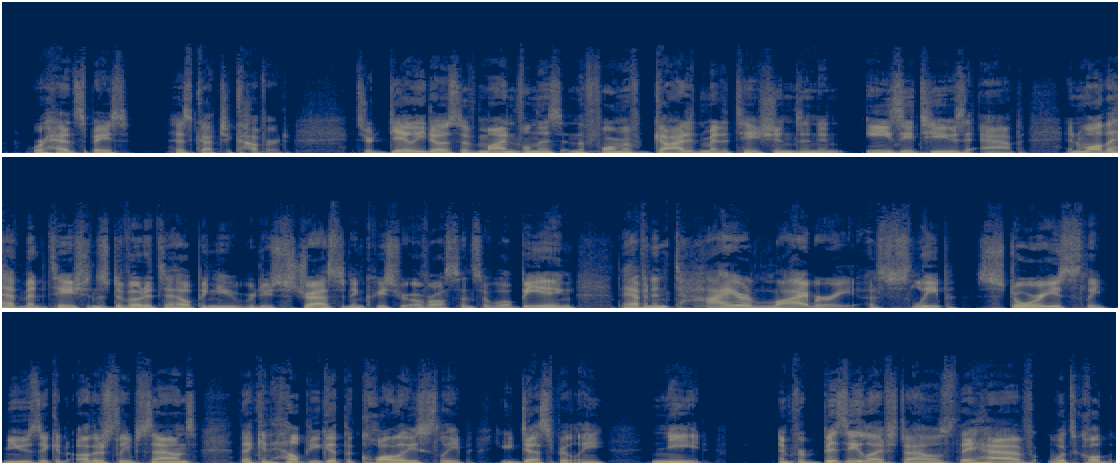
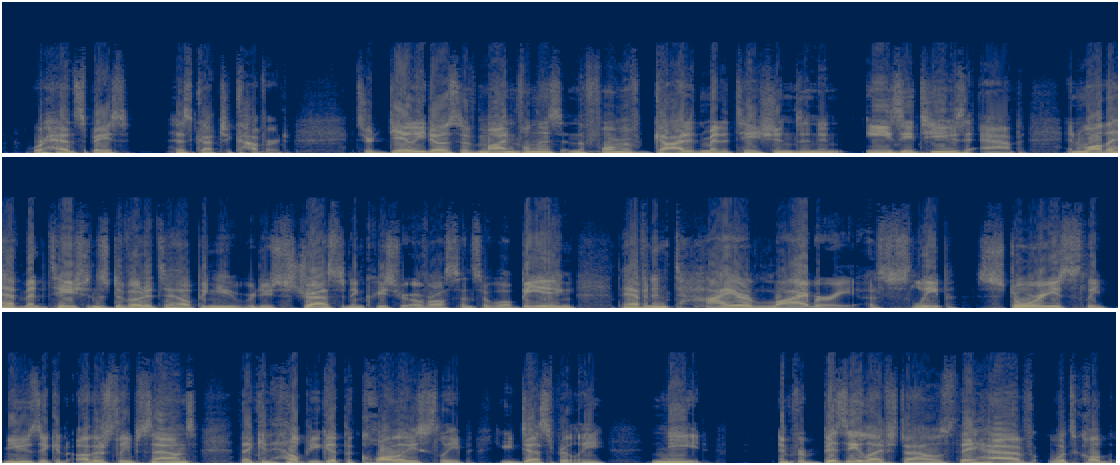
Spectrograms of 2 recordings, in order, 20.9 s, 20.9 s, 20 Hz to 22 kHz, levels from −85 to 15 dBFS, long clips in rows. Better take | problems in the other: first | distortion; slight; 4% of the sound clipped

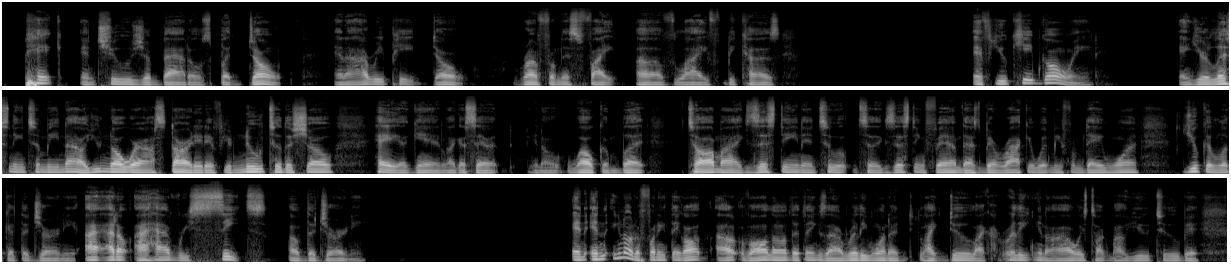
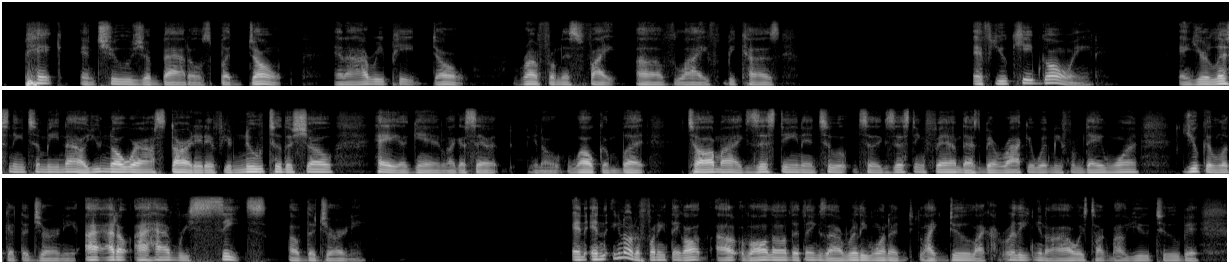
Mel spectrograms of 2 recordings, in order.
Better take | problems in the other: first | garbled, watery; slightly; nothing above 8 kHz

